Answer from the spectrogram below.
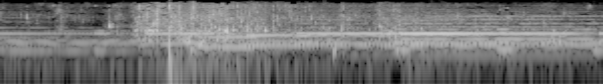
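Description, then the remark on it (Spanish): Water is poured over freshwater river dolphins kept on a bed of wet mud during a rescue operation in the llanos of Venezuela: a steady, splashing stream that starts abruptly with a burst, then keeps trickling and spattering for a few seconds over a faint tonal background hum. “Sabemos que mojándoles constantemente, sabemos que manteniéndoles sobre un lecho de barro húmedo, no corren ningún peligro los delfines de agua dulce.”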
